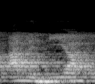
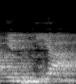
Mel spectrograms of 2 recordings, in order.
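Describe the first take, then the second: First: The word begins with an a vowel. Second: The word begins with an i vowel. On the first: "bukan adhiyah" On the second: "bukan idhiyah"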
